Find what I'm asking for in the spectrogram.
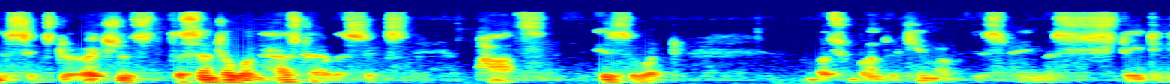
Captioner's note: tibetan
